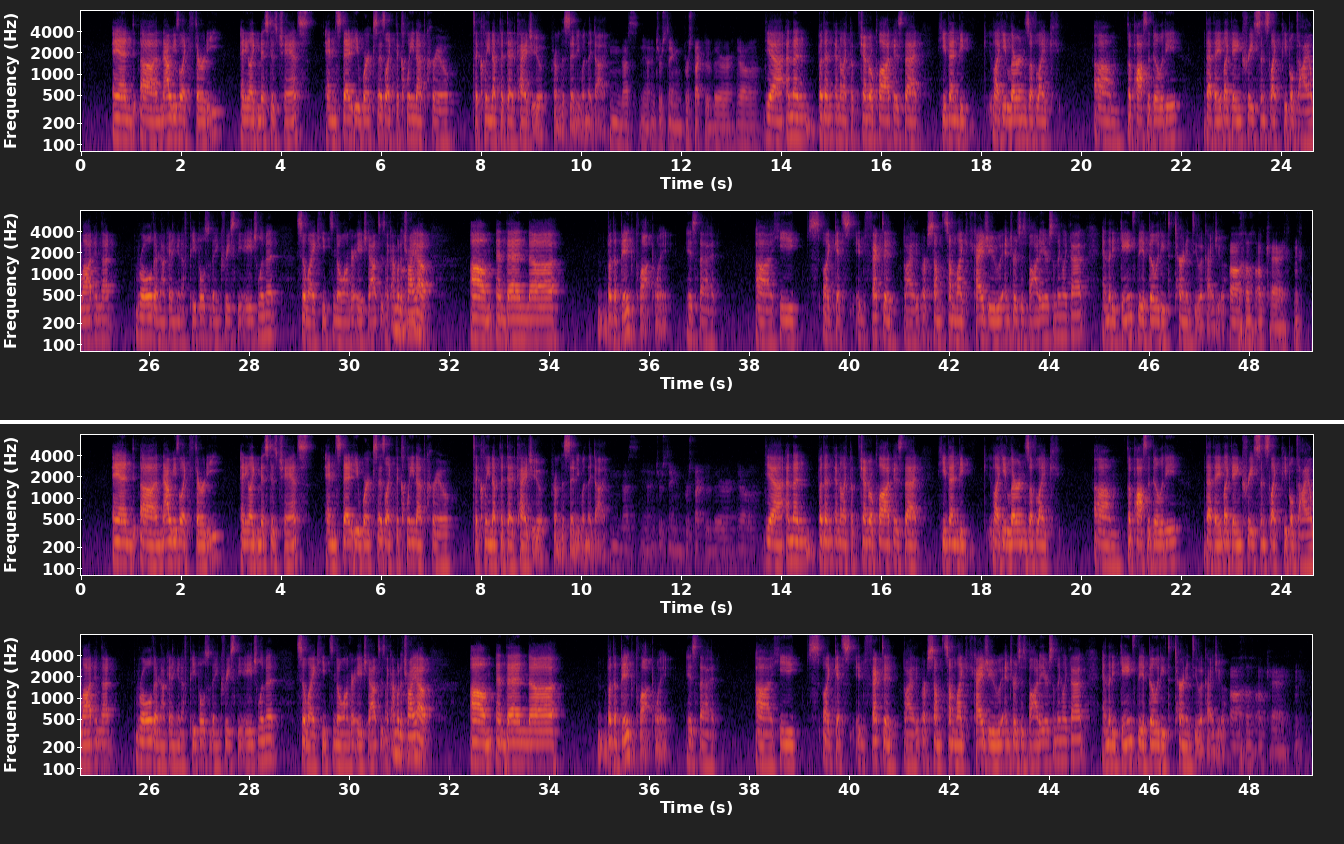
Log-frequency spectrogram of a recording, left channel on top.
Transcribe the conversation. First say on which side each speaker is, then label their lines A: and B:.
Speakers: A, on the right; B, on the left.
A: and uh, now he's like 30, and he like missed his chance, and instead he works as like the cleanup crew to clean up the dead kaiju from the city when they die.
B: Mm, that's yeah, interesting perspective there. Yeah.
A: Yeah, and then, but then, and then like the general plot is that he then be like he learns of like um the possibility that they like they increase since like people die a lot in that role they're not getting enough people so they increase the age limit so like he's no longer aged out so he's like I'm gonna
B: Ah,
A: try out um and then uh but the big plot point is that uh he like gets infected by or some some like kaiju enters his body or something like that and that he gains the ability to turn into a kaiju
B: uh, <laughs> okay. <laughs>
